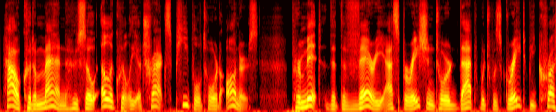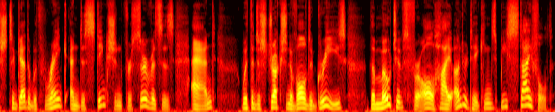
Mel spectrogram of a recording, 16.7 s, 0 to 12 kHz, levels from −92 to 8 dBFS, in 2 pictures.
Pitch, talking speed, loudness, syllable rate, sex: 135 Hz, 160 wpm, -21 LUFS, 5.0 syllables/s, male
